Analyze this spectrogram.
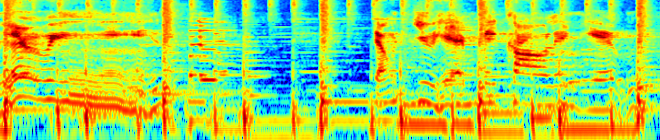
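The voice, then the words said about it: Imitates a blues singer's voice. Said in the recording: “the one and only Mr. Howlin' Wolf. I like to do my imitation, my version”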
